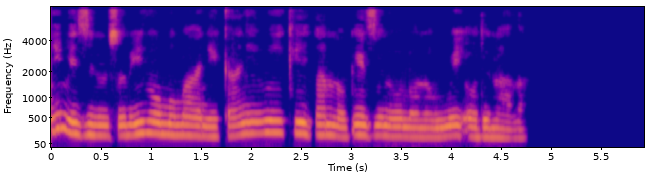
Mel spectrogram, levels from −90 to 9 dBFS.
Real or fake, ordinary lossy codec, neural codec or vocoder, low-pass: fake; none; codec, 16 kHz, 4 kbps, X-Codec, HuBERT features, trained on balanced general audio; none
